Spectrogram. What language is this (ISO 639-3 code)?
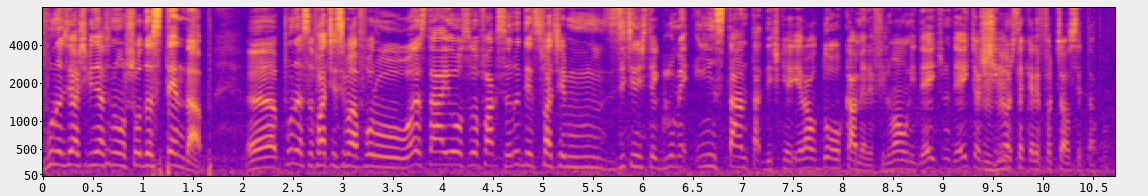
ron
